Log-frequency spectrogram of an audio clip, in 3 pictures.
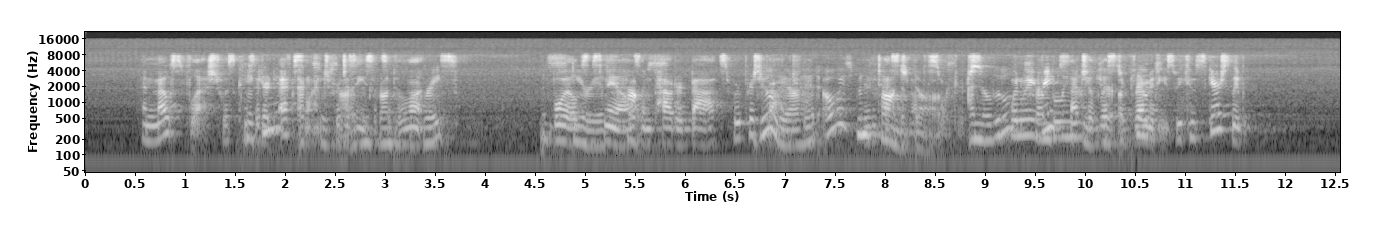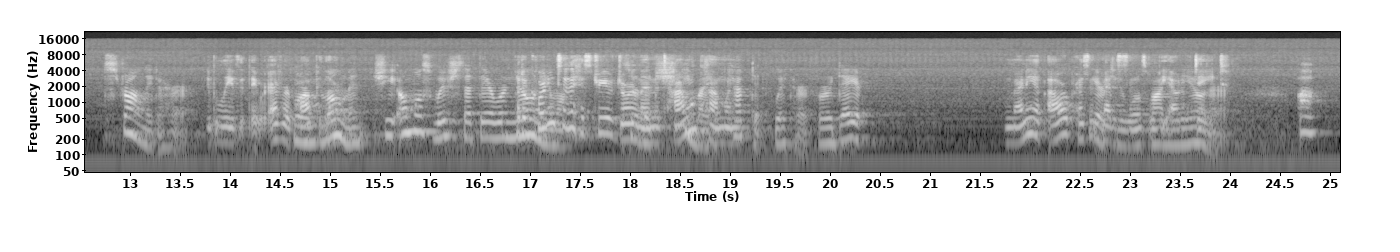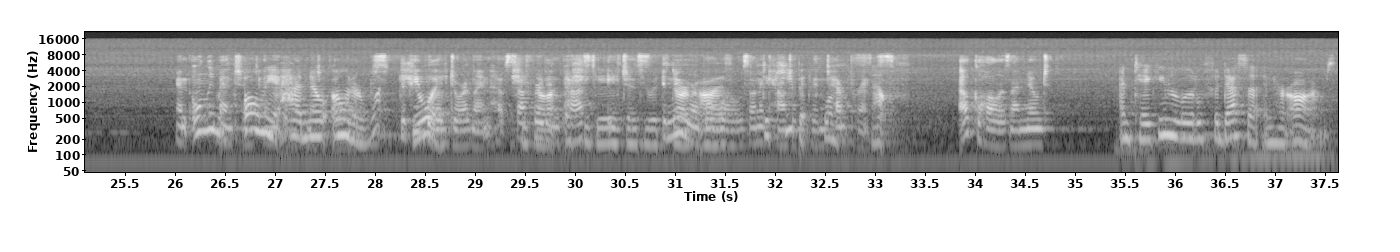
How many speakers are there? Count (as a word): two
